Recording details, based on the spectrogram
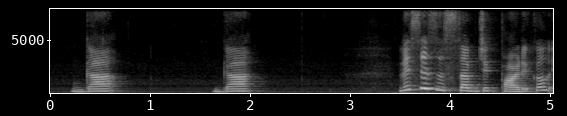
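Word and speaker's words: が: Ga. This is a subject particle. It is pronounced as G and it also can indicate existence.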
